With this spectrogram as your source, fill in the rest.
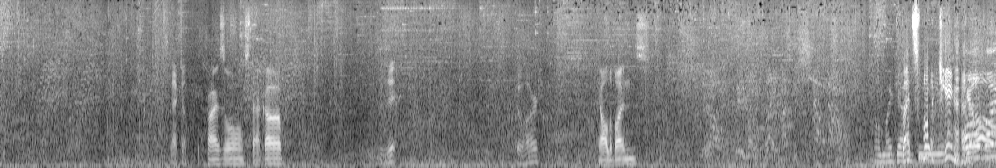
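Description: Magic spell effects whoosh and crackle.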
